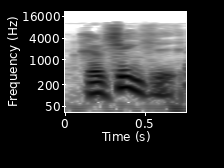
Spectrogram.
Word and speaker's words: Helsinki: Helsinki. – Así, no, en finés siempre hay un acento en la primera sílaba.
